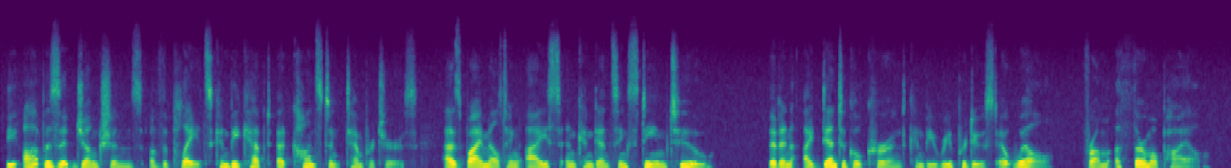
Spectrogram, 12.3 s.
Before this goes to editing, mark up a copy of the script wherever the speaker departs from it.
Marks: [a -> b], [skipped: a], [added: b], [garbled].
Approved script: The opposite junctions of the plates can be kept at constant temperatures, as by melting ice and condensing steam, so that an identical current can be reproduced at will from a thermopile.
The opposite junctions of the plates can be kept at constant temperatures, as by melting ice and condensing steam, [so -> too] that an identical current can be reproduced at will from a thermopile.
